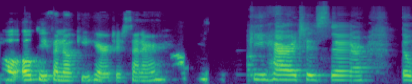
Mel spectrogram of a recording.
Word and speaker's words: Okefenokee: Okefenokee. Oh, Okefenokee Heritage Center.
